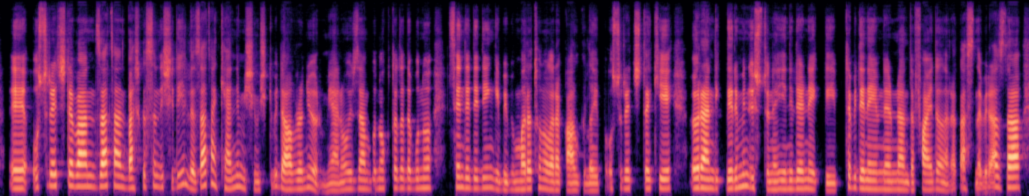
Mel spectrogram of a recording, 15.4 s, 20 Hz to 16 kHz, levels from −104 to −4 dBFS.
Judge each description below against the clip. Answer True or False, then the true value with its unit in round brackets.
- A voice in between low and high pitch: True (170 Hz)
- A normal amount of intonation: True (3.5 semitones)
